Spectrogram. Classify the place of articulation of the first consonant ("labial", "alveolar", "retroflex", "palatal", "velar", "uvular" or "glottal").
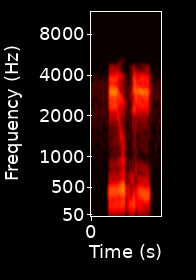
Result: velar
